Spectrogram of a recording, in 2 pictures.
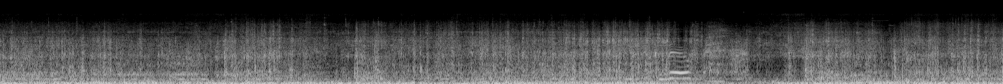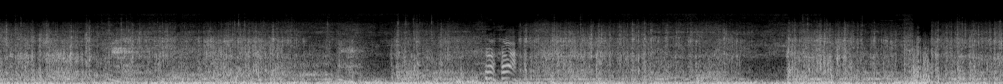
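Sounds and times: bike tyres rolling on dirt: 0:00.0 - 0:20.0
wind buffeting microphone: 0:00.0 - 0:20.0.

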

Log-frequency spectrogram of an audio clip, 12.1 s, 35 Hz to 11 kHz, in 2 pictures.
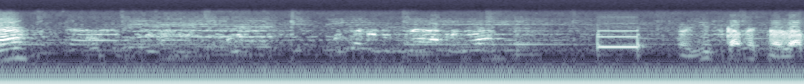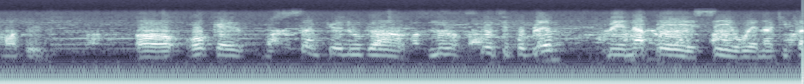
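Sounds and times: faint voices over telephone: 0:00.0 - 0:12.0
music over telephone: 0:00.0 - 0:12.0
steady low hum: 0:00.0 - 0:12.0.

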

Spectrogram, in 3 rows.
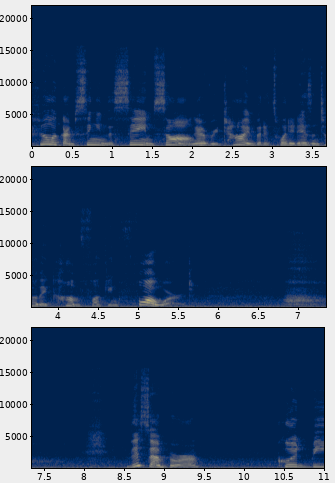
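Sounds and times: low steady hum: 0:00.0 - 0:11.0
woman breathing: 0:05.8 - 0:08.4.

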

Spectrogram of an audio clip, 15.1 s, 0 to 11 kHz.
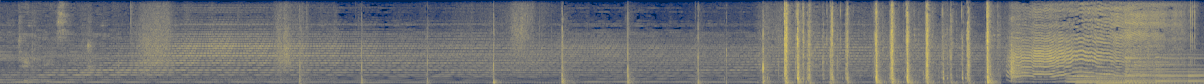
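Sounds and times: slow regular thuds: 0:04.5 - 0:05.5, 0:06.1 - 0:06.4, 0:07.0 - 0:12.5.

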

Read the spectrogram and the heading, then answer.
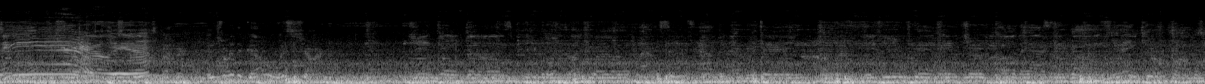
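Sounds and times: music from car radio: 0:00.0 - 0:12.0
road and engine rumble: 0:00.0 - 0:12.0.

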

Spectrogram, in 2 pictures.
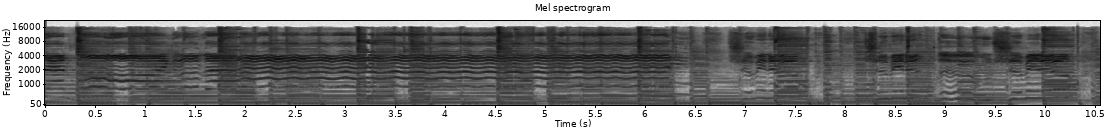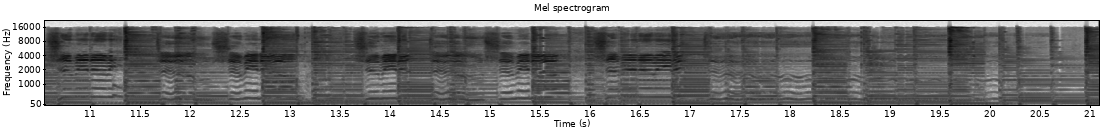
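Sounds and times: woman singing: 0:00.0 - 0:20.7
acoustic guitar strumming: 0:00.0 - 0:21.0.

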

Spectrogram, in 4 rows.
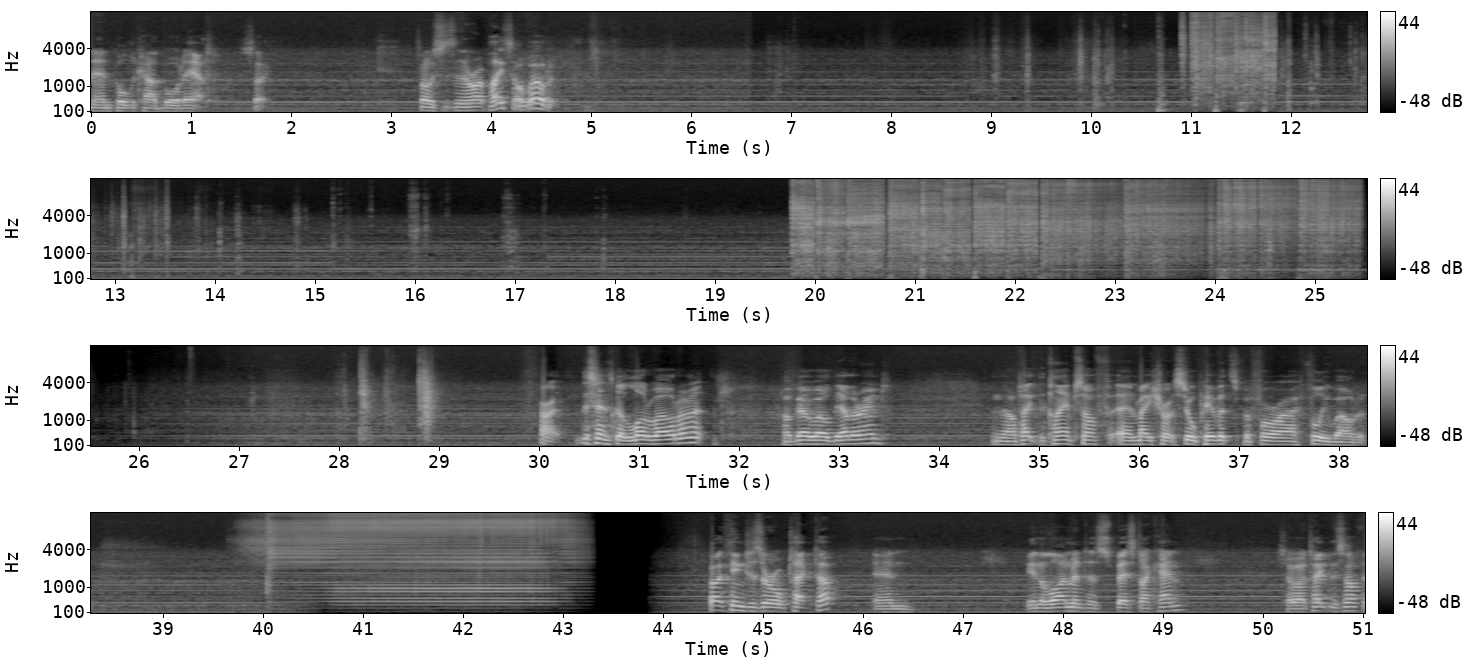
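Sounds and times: welding machine electrical hum: 0:00.0 - 0:51.0
arc welding crackle: 0:10.9 - 0:13.5, 0:19.8 - 0:25.6, 0:39.8 - 0:43.4.

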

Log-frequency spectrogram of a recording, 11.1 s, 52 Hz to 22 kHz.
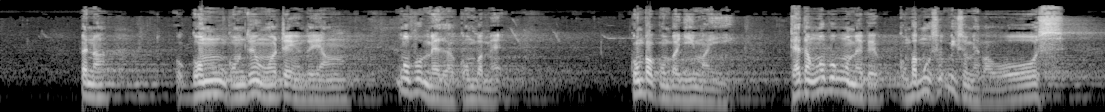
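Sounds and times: man speaking: 0:00.8 - 0:05.4, 0:06.3 - 0:10.8.

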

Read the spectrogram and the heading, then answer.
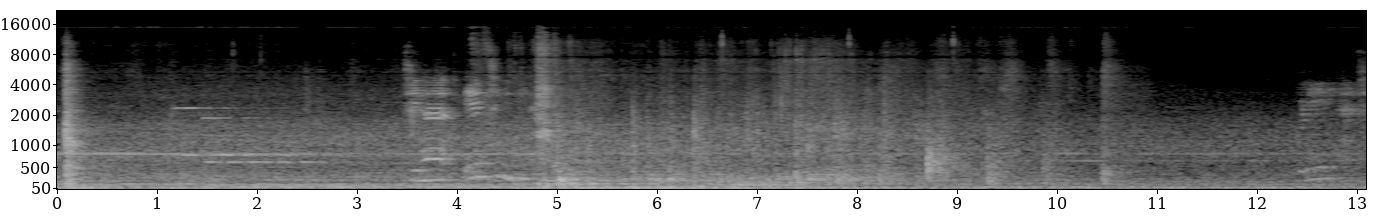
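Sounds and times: footsteps on hard floor: 0:05.1 - 0:10.7.

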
